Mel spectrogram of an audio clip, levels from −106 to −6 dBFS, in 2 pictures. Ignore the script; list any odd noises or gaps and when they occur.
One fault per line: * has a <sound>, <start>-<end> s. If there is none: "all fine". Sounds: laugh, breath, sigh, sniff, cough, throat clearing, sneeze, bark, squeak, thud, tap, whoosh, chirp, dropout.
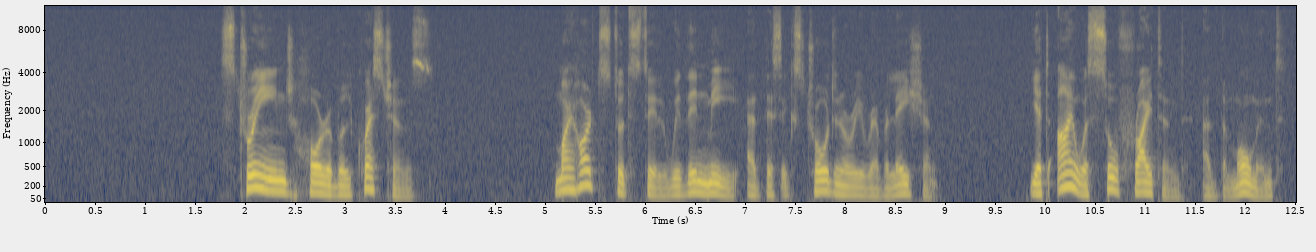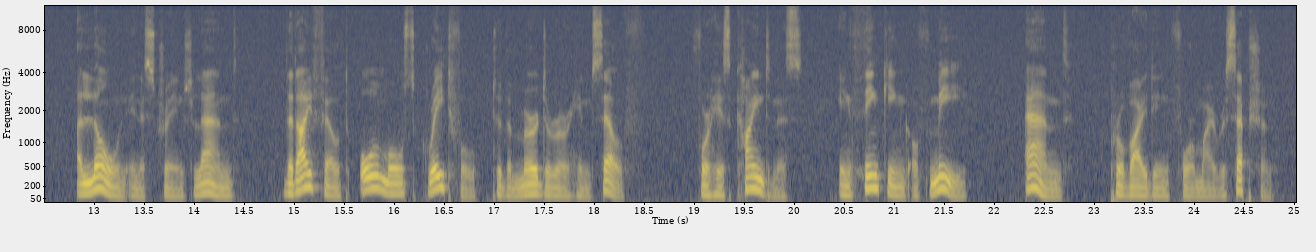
all fine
